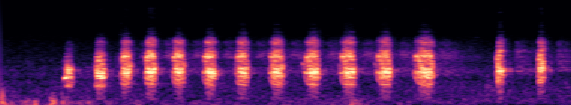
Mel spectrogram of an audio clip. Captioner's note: squawking continues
